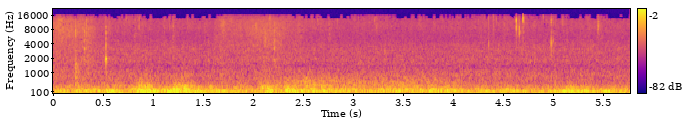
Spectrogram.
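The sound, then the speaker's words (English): Steady rain hisses throughout while deep, rolling thunder rumbles low underneath as the storm moves away. No voices, just the continuous wash of a thunderstorm. “It's going away. The storm is going away.”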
